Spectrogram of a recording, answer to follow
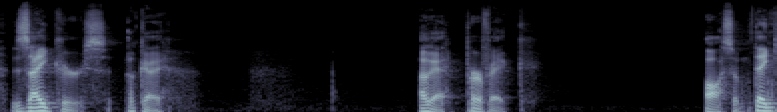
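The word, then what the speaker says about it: xikers: It just was it was um and Harmony says, "Oh, it's pronounced Zikers."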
